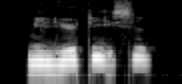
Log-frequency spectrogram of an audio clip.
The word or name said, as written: miljødiesel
